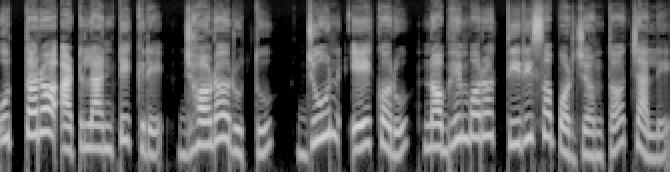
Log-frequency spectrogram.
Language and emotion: Odia, neutral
